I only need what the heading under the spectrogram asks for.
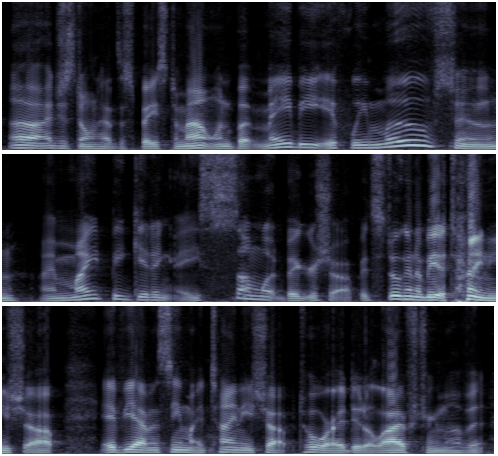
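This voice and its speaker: Nasal guy fighting a cold, gravelly and smooth, practical tool-deal vlogger, chatty and plain-spoken. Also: mid-range voice, lively intonation, moderate pace, few pauses. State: has a cold. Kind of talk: casual product rundown.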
